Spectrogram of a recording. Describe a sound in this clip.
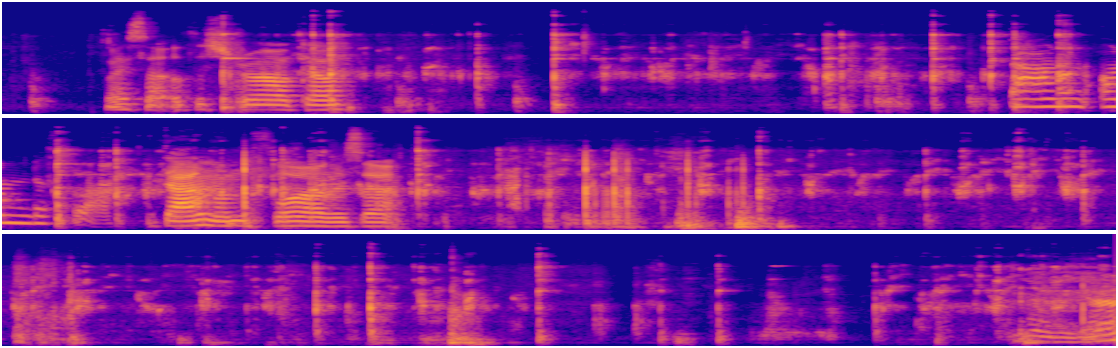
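Chopsticks click against a ceramic bowl.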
